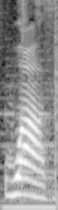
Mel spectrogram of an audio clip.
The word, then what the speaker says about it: what: What को native speakers wa कहते हैं.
